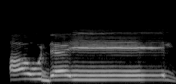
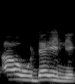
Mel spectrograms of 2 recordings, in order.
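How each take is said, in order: First: The word stops on a lengthened final n sound. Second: The word is read through, ending on a vowel. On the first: The speaker calls it right. "cara bacanya kita harus audain" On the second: The speaker calls it wrong. "jangan kita baca auda ini"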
